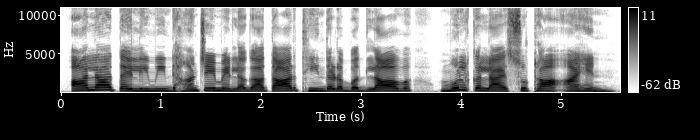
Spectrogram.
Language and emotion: Sindhi, neutral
